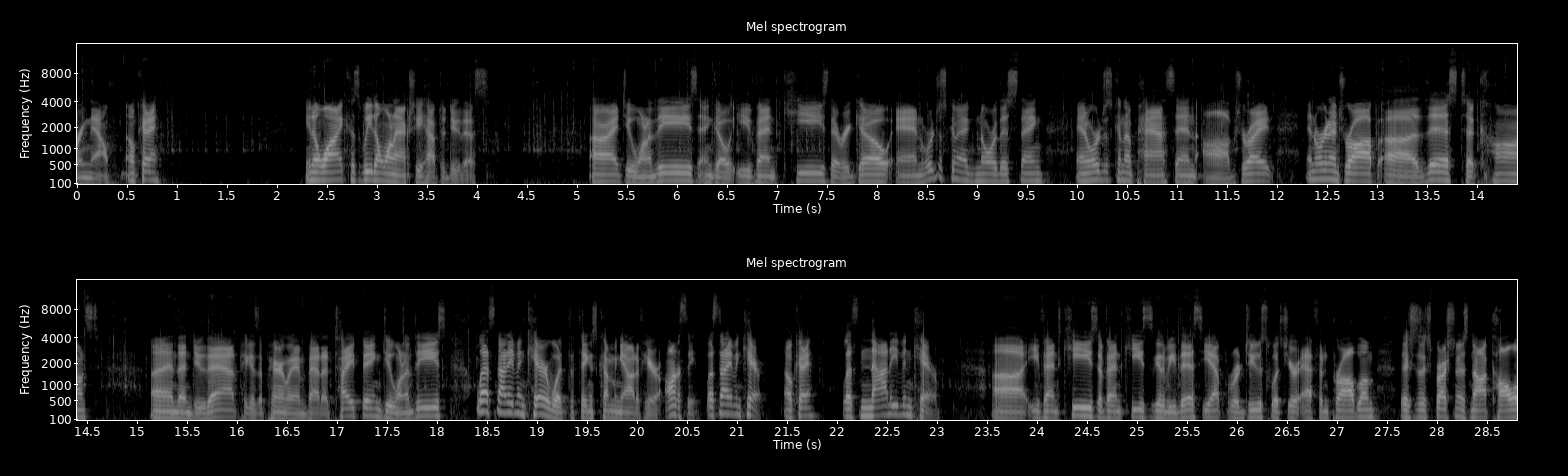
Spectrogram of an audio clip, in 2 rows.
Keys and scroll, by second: 0.0-19.1 typing, 21.5-24.1 typing, 25.2-26.8 typing, 28.3-28.8 typing.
